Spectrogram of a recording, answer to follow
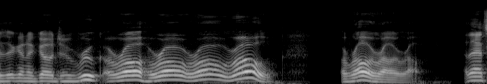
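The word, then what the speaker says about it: Ruke Orhorhoro: They're going to go to Rook Aro. That's how it is pronounced.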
